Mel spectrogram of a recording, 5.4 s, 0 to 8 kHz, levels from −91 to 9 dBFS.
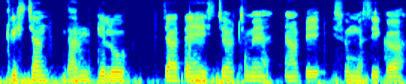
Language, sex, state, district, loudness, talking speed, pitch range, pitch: Hindi, male, Bihar, Lakhisarai, -26 LUFS, 165 wpm, 140-150 Hz, 150 Hz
